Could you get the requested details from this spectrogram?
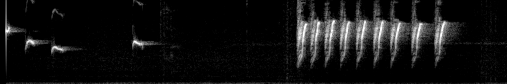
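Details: Sunbird, known locally as muncang or kolibri wulung, used as a lure call for catching birds: a few high thin whistled notes, then a quick run of about ten sharp chips in a row.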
